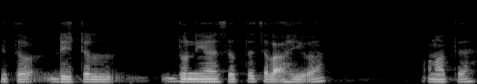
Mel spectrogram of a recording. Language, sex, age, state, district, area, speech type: Santali, male, 18-30, Jharkhand, East Singhbhum, rural, spontaneous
